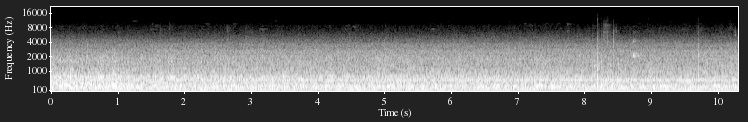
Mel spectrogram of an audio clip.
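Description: Steady low hum with a few held tones over a soft hiss, unchanging throughout.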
